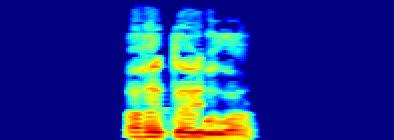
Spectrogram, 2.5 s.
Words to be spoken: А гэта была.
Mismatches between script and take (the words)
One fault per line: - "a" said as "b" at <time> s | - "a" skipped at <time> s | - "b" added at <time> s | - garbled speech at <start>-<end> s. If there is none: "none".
none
